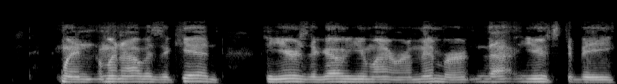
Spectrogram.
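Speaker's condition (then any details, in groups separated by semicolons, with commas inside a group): ALS; slower progression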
